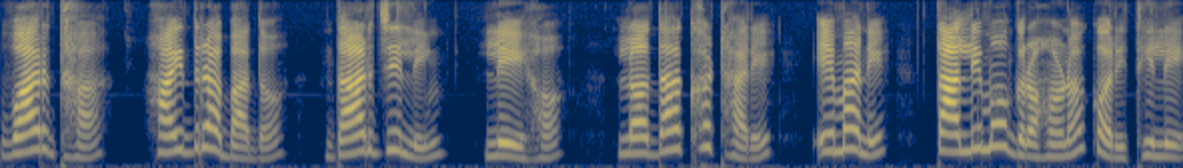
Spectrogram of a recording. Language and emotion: Odia, neutral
